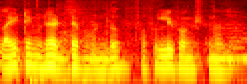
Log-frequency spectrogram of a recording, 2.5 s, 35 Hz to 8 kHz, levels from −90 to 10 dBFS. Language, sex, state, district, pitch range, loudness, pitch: Tulu, male, Karnataka, Dakshina Kannada, 95-110 Hz, -18 LUFS, 100 Hz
